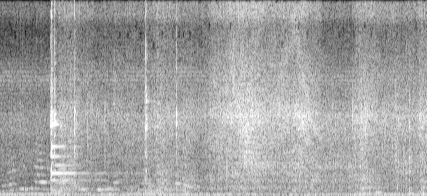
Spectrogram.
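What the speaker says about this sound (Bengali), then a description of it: "এবার আমি নাড়াচাড়া করে নেব।" A thick, sticky curry of kalai (urad) dal with ground cumin being stirred in a pan, a soft hiss under a few sharp utensil knocks against the pot, fairly quiet and close.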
